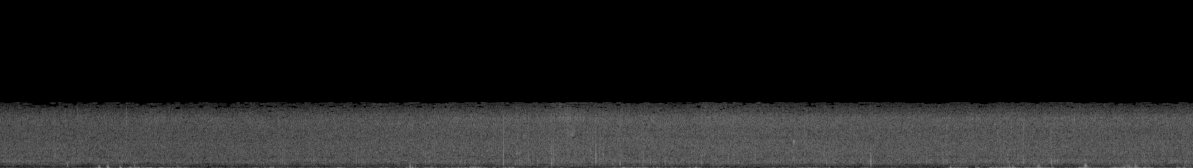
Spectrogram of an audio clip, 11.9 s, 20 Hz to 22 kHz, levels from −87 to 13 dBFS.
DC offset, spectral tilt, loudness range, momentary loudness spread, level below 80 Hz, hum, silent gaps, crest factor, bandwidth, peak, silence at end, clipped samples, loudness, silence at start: under 0.1%; -1 dB/octave; 3 LU; 3 LU; -54 dBFS; none; none; 26 dB; 9.2 kHz; -16 dBFS; 0 s; under 0.1%; -39 LUFS; 0 s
